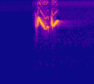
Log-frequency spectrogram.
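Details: Philadelphia vireo (Vireo philadelphicus), a less common migrant in DuPage County, giving its song: one brief, high, slurred phrase, a falling whistle then a short rising-then-falling note, against silence.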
